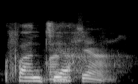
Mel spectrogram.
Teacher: You see the T is linked, you slur that. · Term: liaison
